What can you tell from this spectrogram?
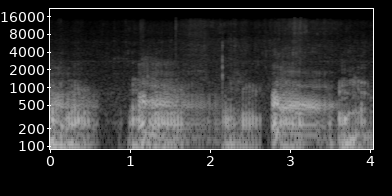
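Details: Tiger moving along a road in the wild, giving deep, throaty roars in repeated bursts of about half a second to a second, separated by short pauses.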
